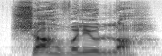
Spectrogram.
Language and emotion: Urdu, neutral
